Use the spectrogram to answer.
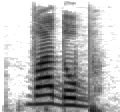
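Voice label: "ва дуб", Komi-Zyrian, female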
